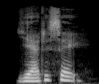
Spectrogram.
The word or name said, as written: hjertesag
